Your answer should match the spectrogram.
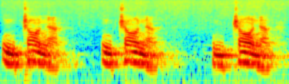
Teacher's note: Esa esa u no va a estar acentuada va a ser bien suavecita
